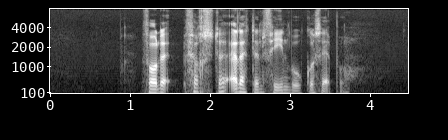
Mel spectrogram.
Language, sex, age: Norwegian, male, 35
